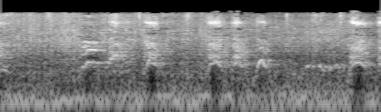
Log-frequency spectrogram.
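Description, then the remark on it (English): A cockatoo mimics a dog, letting out a run of short, yappy barks and whimper-like yelps, loud over a steady background hiss, with no one talking. “It's a cockatoo. And it's imitating a dog.”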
